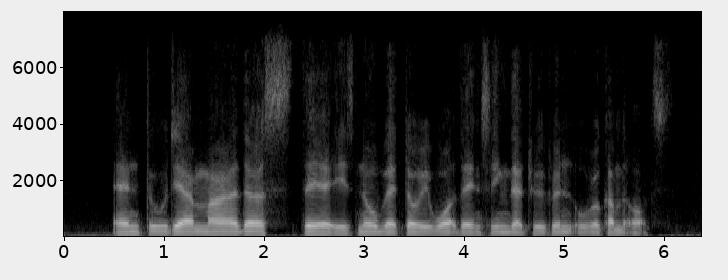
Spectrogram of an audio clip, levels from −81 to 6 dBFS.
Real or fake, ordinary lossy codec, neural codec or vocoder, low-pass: fake; Opus, 16 kbps; codec, 16 kHz in and 24 kHz out, 0.9 kbps, LongCat-Audio-Codec, four codebook decoder; 7.2 kHz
